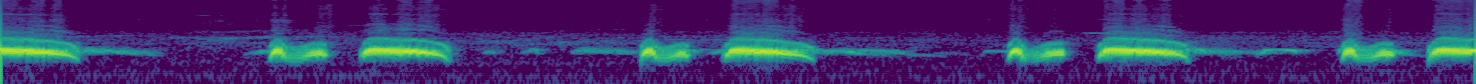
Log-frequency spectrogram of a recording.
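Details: Spotted dove in 'giọng đồng' voice with urging coos to lure wild doves: about five phrases in quick succession, each a short stuttering note followed by a smooth, sustained low coo.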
